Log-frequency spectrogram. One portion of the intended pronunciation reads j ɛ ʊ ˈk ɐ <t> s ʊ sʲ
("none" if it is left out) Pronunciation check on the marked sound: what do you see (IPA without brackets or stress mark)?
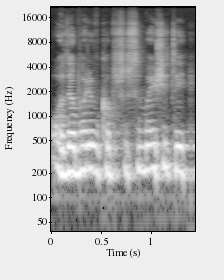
p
